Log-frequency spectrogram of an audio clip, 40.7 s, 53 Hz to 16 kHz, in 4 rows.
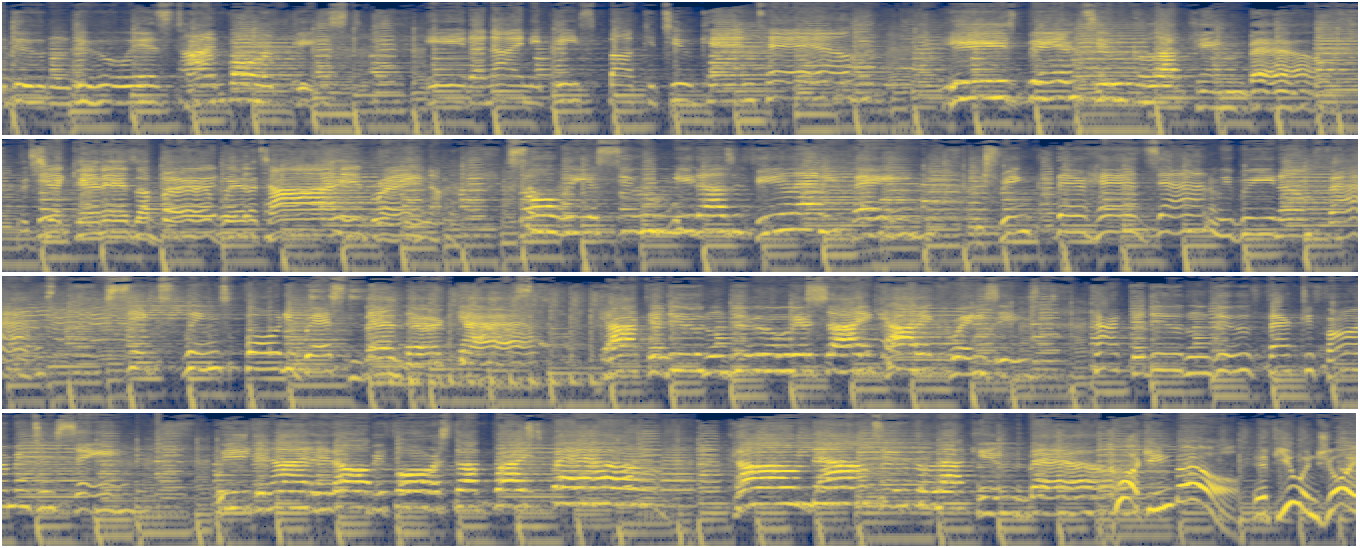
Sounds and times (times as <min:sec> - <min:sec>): Music: 0:00.0 - 0:40.6.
